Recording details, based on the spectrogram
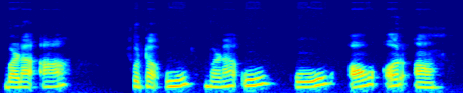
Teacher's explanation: जैसे कि हमने अग्र स्वर में देखा था ई, ए, मध्य स्वर में देखा था अ, और पश्च स्वर में देखा था बड़ा आ, छोटा ऊ, बड़ा ऊ, ओ, औ और अ। ये हमारे पश्च स्वर है, यानी कि हमारे पीछे से इसकी ध्वनि आ रही है जीवा के।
